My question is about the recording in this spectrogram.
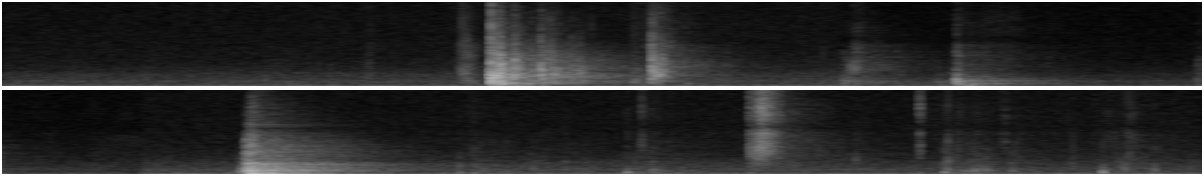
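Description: A few sharp slaps and knocks, then a heavy thump about five seconds in, from stiff old vinyl car floor mats being handled and set down.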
